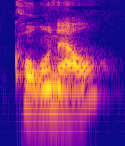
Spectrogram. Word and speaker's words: colonel: This is the only word in English that I can think of that has an R sound but no letter R. The letters of this word make no sense for the way it's pronounced.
